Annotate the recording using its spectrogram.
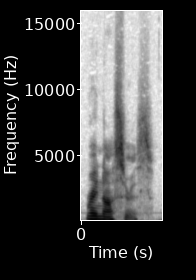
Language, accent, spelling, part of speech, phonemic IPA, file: English, US, rhinoceros, noun, /ɹaɪˈnɑ.sə.ɹəs/, En-us-rhinoceros.ogg
- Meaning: Any large herbivorous ungulate mammal native to Africa and Asia of the family Rhinocerotidae, with thick, gray skin and one or two horns on their snouts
